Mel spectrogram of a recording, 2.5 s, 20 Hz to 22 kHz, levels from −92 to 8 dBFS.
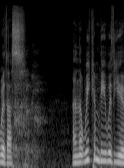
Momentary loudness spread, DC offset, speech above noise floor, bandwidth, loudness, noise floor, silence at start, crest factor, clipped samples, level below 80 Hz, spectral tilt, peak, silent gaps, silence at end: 13 LU; under 0.1%; 40 dB; 18.5 kHz; -30 LUFS; -68 dBFS; 0 s; 16 dB; under 0.1%; -54 dBFS; -6.5 dB/octave; -14 dBFS; none; 0 s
